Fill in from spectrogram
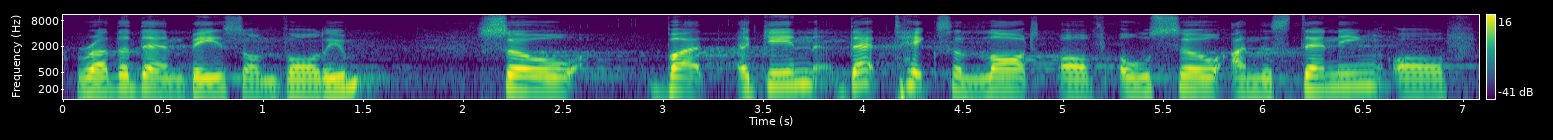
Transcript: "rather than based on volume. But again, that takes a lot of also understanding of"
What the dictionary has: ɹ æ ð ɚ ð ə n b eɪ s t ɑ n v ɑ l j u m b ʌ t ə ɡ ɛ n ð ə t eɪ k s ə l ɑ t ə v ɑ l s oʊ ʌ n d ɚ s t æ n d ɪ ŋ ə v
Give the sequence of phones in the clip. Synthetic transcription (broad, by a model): ɹ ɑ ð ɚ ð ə n b eɪ s t ɑ n v ɑ l j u m b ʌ t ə ɡ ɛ n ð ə t eɪ k s ə l ɑ t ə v ɑ l s oʊ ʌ n d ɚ s t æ n d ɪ ŋ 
